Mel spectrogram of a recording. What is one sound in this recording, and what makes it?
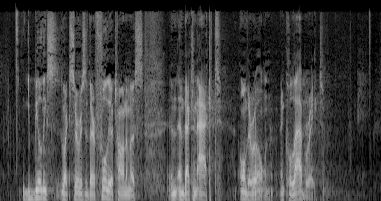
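A middle-aged man speaks with animation through a headset microphone.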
